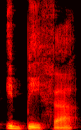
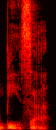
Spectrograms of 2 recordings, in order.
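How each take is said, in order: First: The name has a native Spanish-style pronunciation. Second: The name has an anglicized English pronunciation. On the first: The native local name is used. "I don't say Ibiza" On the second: The familiar English name is used. "I say Ibiza"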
